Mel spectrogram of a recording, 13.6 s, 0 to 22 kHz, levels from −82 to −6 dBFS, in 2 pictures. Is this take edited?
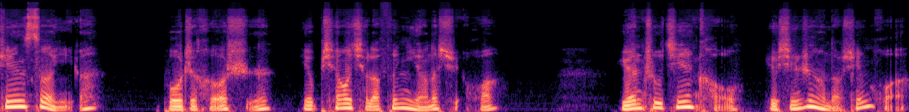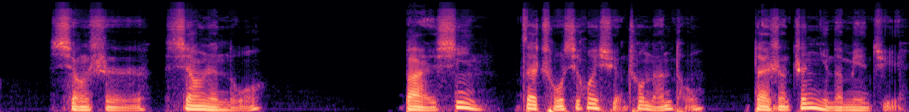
no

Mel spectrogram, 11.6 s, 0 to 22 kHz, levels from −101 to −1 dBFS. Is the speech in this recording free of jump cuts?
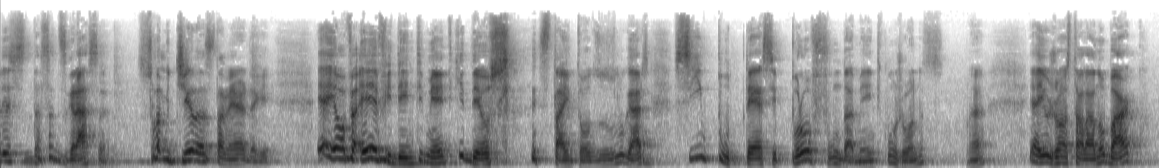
yes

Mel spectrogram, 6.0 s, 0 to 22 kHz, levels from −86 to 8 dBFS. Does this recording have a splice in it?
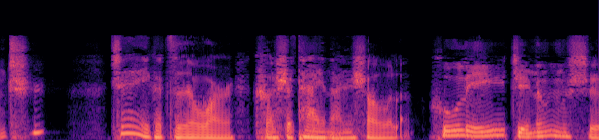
yes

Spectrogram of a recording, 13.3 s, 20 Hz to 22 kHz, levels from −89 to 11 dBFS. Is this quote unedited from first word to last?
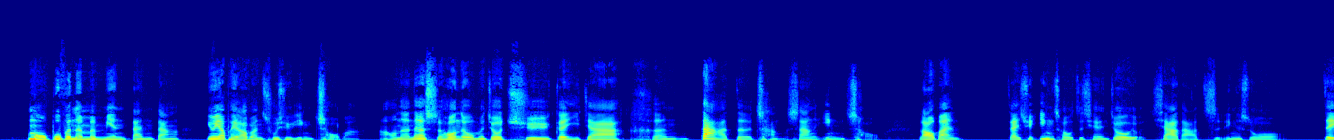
yes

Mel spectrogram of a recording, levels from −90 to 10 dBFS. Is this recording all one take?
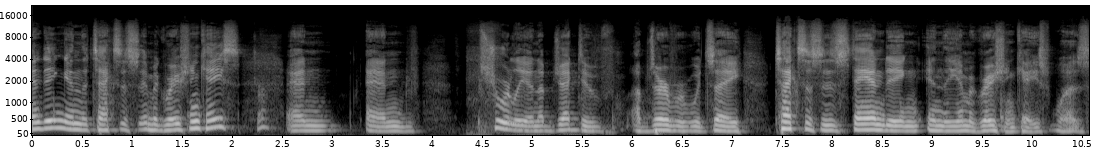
yes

